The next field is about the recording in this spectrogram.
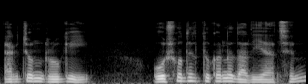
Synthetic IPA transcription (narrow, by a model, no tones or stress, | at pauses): ɛkd͡ʑonɾoɡi | owʃod̪eɾd̪okaned̪aɾijeat͡ɕʰen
